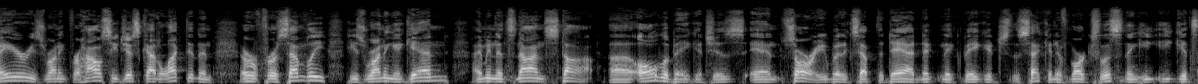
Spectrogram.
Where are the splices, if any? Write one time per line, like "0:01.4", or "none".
0:06.0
